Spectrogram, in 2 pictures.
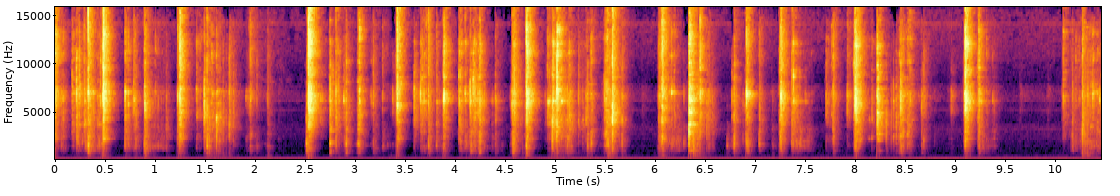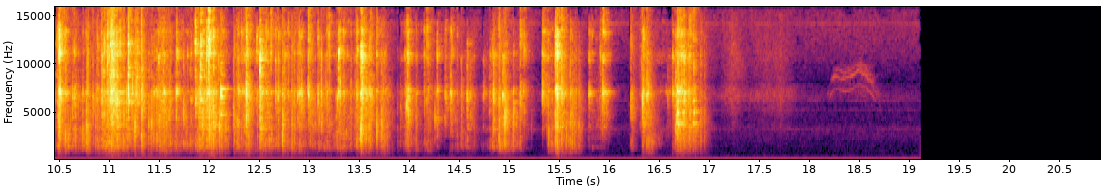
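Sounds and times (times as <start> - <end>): loose keycaps rattling: 2.6 - 9.4, 10.1 - 17.0.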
